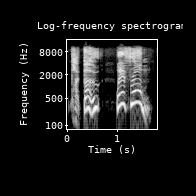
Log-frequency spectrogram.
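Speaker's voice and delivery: put-on high, loud startled boy. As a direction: jolt in surprise.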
